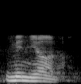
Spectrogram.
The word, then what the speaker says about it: Mignogna: You look at Mignogna. – Yeah. – And it does not look the way it sounds.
